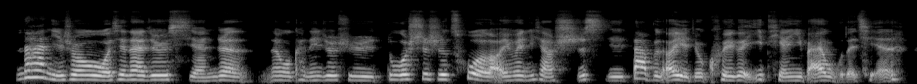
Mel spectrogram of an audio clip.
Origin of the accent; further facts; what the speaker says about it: Shanghai, China; 我们是上海的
